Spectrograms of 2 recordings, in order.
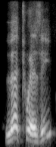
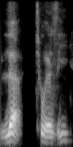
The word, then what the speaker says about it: Luh Twizzy: Just to tell you, so it's called Luh Twizzy, and it's spelled Luh, okay? And then TWIZZY. So Luh Twizzy, this phenomenon, particularly on Twitter, encouraging young people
